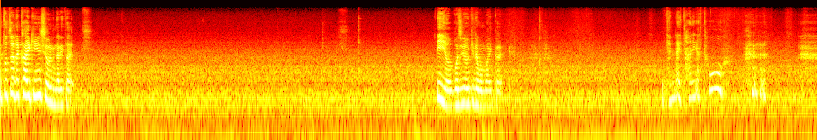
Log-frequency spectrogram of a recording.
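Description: A young woman speaks brightly and close to a microphone, in short bursts with pauses.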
